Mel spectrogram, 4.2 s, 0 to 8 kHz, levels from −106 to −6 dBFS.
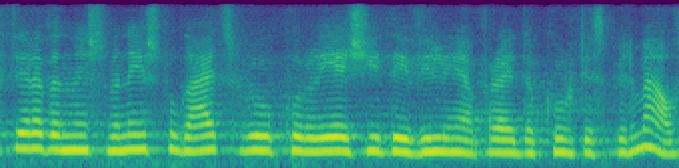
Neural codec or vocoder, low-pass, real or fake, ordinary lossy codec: codec, 24 kHz, 0.5 kbps, DualCodec; 7.2 kHz; fake; AAC, 48 kbps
